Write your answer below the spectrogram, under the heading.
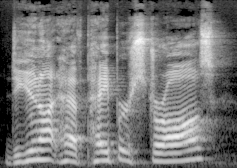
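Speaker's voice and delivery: loud voice pitched to carry. Retelling a passenger's question to the flight attendant: imitating someone speaking loudly. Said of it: "he says really loudly".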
